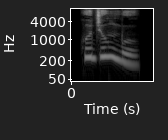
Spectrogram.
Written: ಕುಜುಂಬು

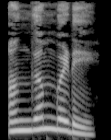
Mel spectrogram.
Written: ಅಂಗಂಬಡೆ

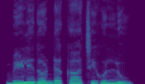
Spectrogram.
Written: ಬಿಳಿದೊಡ್ಡಕಾಚಿಹುಲ್ಲು

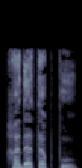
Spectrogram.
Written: ಹಾದಿತಪ್ಪು

